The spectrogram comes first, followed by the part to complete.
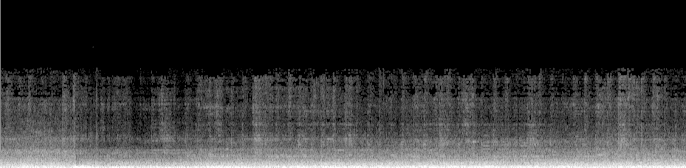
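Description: Steady low road and engine rumble heard from inside a moving vehicle at highway speed, with music playing along with it. A brief louder low thump comes about a second in.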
